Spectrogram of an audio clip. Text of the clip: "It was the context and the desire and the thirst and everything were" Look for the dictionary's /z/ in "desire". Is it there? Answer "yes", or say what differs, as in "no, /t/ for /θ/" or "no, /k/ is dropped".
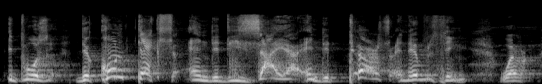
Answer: yes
